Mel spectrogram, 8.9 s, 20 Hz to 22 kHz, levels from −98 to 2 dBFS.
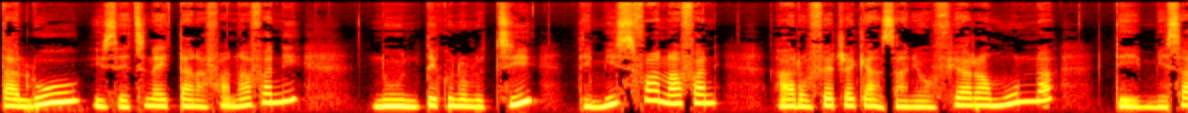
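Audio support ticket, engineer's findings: Swirly, smeared, hollow speech across the whole clip; consonant attacks blurred. Likely generation loss: about three MP3 passes, consistent with 96 kbit/s, each requantising and stacking noise and spectral holes.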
